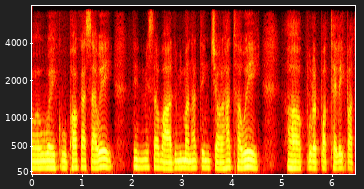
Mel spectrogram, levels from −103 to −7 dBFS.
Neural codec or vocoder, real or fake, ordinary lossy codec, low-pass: codec, 16 kHz in and 24 kHz out, 0.4 kbps, LongCat-Audio-Codec, fine tuned four codebook decoder; fake; none; 7.2 kHz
